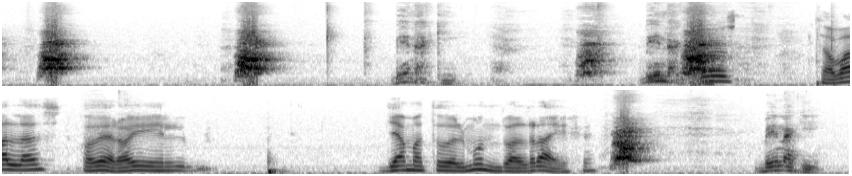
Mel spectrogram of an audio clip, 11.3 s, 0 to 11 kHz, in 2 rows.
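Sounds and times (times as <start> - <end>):
dog barking: 0.0 - 0.7, 1.5 - 2.0, 3.8 - 4.9, 9.7 - 10.1
speech: 2.6 - 3.4, 4.3 - 7.1, 8.2 - 9.8, 10.7 - 11.2.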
